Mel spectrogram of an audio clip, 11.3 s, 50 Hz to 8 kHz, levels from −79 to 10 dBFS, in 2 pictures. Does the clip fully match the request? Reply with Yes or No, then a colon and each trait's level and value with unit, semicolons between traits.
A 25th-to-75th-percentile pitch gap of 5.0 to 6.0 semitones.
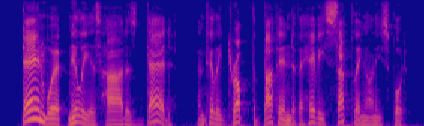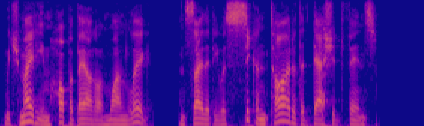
Yes: average, 5.3 semitones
